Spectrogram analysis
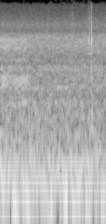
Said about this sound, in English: But, oh, this traffic though. Sorry guys, I'm getting distracted. The traffic is crazy this morning.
